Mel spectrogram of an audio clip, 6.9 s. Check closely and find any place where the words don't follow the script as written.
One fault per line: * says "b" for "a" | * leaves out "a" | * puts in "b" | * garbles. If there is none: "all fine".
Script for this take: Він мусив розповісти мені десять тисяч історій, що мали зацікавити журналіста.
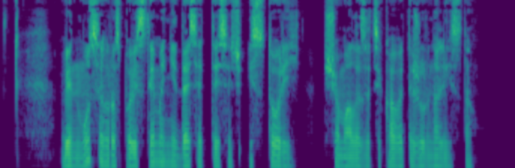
all fine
